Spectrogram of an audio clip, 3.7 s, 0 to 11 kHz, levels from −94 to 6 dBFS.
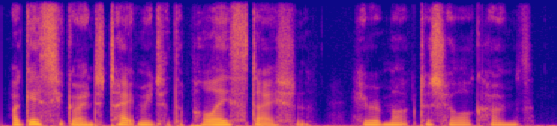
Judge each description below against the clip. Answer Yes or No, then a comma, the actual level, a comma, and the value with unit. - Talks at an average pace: No, fast, 260 wpm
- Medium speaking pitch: Yes, medium, 160 Hz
